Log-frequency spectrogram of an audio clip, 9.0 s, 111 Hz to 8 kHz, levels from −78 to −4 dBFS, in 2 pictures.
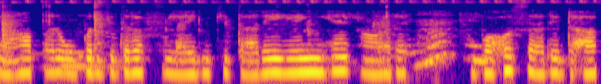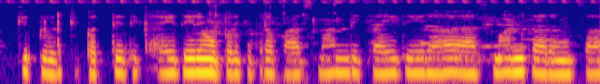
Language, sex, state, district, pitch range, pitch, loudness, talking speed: Hindi, female, Chhattisgarh, Balrampur, 195-205 Hz, 200 Hz, -17 LUFS, 235 wpm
